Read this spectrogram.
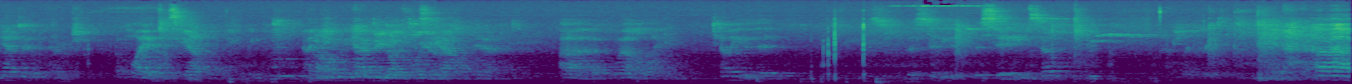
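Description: An older woman talks calmly nearby.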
